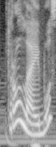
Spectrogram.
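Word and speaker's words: trolejbus: ми наголошуємо трам трамвай тролейбус так і буде тролейбус тролейбус при вимові звертаємо увагу на ле так л польський звук який є завжди м'який тому ми не скажемо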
